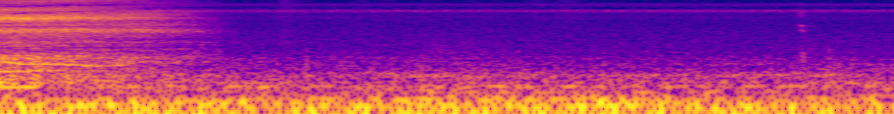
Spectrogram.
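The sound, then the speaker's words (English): A deep inhale through the nose during a guided breathing exercise: one long, soft, airy rush of breath that is strongest at the start and then holds steady and faint. “Now closing the mouth, touching the tip of the tongue to the roof of the mouth. Inhale deeply in through the nose.”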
